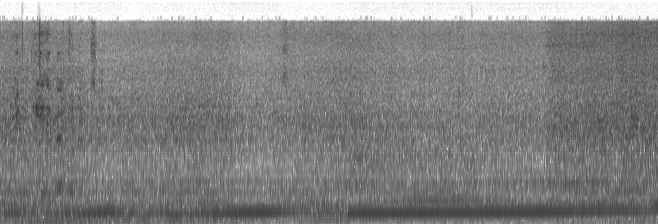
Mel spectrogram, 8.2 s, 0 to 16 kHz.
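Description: Lotus Exige V6 Roadster engine accelerating hard from inside the car, a loud steady drone rising in pitch through the gears with a shift partway through, continuous and close.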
